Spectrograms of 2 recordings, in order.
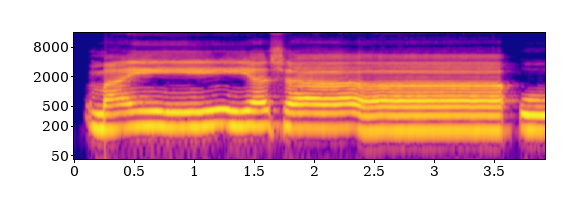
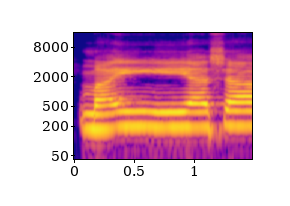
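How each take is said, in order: First: মাইয়াশাউ stretched very slowly; long drawn recitation. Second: মাইয়াশা ends cut off, no final vowel; pausal form. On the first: Teacher models the long madd for students. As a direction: draw out the final vowel. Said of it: "আমার সাথে পড়ুন". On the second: Teacher shows the stop at the verse end. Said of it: "ওয়াকফ করি তাহলে". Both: Shown as a demonstration.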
